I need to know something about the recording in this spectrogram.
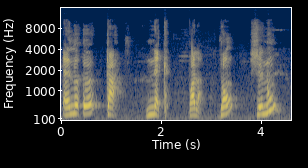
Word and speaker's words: nek: Ça s'écrit N-E-K, nek.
